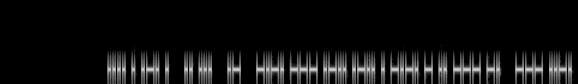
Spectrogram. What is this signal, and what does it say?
Morse code, heard as a keyed tone, about 50 wpm, 700 Hz. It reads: HERE IS A COLLECTION OF
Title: Sentences from Top 1200 Words 50wpm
